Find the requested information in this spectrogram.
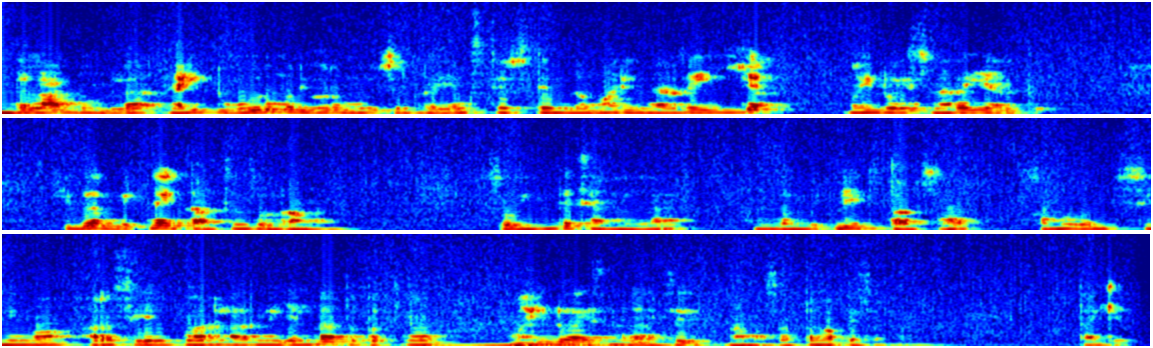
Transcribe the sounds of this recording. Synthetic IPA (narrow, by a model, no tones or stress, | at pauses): ɪnd̪ɐlaːk̚dɐmɪlɐnɐɪʈːɯɔɾɯmɐðiʋɐɾʊ̃mʊɾɪt͡ʃːɪɾɯkːɪɾɐjɐŋɡsʈɐɾsʈeːmɪnɐmaːd̪ɾinɪɾɐjɐ | mɐɪɳɖʋaːjsnɪɾɐjaːɪɾɯkːɯ | ɪðɐmɪɖnɐɪʈːaːʈsɯnːɯsɔlːɾaːŋɡɐ | soːɪnd̪ɐt͡ʃaːnɐllːã | ɐnd̪ɐmɪɖnɐɪʈsʈaːʈsʊ̃ | sɐmuːɣɐmsɪnɪmaːɐɾɐsɪjɐlʋɐɾɐlaːɾɐnɐɛlːaːt̪ːɐpːɐt̪ːɪjʊ̃mɐɪɳɖʋaːjsɐnɯnɛnɛt͡ʃːɯnaːŋɡɐsɐt̪ːɐmaːpeːsɐɾɐtːɐ̃ | t̪ʰaːŋkju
